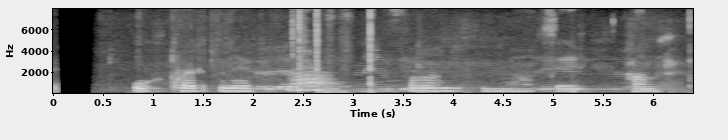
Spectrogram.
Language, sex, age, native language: Icelandic, female, 7, Icelandic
